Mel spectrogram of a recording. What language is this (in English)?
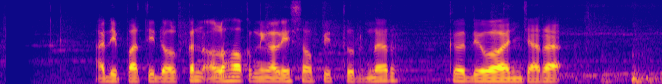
Sundanese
